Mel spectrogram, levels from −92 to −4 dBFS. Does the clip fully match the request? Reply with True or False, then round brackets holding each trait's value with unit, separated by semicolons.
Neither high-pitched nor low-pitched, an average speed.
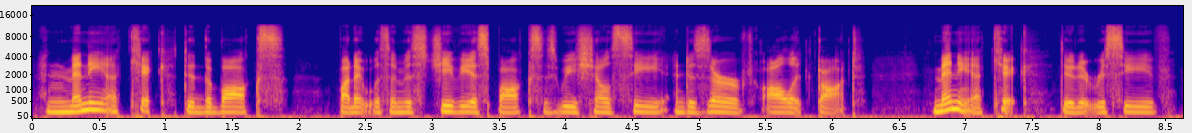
True (160 Hz; 180 wpm)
